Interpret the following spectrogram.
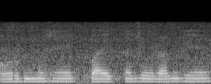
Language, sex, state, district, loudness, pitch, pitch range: Hindi, male, Bihar, Supaul, -16 LUFS, 135 Hz, 130-140 Hz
